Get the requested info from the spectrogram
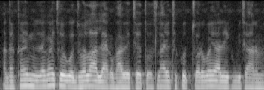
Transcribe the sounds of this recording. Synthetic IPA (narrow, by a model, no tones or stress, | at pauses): a̰d̪ekʰəjmeləkət͡ʃʰɛeɡod͡ʒʱolaljakbʱaɡɛt͡ʃʰɛt̪oslait͡ʃʰɛkud͡ʒʰʱt͡ʃoɾbəjaɾikbit͡ʃaɾme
